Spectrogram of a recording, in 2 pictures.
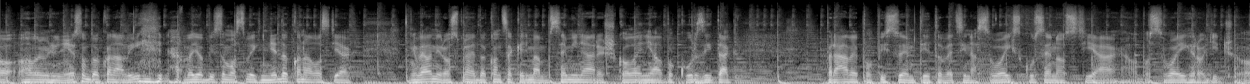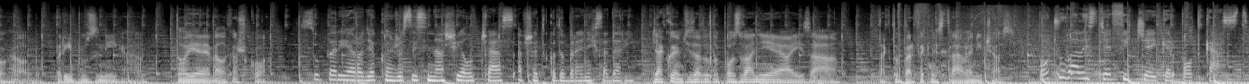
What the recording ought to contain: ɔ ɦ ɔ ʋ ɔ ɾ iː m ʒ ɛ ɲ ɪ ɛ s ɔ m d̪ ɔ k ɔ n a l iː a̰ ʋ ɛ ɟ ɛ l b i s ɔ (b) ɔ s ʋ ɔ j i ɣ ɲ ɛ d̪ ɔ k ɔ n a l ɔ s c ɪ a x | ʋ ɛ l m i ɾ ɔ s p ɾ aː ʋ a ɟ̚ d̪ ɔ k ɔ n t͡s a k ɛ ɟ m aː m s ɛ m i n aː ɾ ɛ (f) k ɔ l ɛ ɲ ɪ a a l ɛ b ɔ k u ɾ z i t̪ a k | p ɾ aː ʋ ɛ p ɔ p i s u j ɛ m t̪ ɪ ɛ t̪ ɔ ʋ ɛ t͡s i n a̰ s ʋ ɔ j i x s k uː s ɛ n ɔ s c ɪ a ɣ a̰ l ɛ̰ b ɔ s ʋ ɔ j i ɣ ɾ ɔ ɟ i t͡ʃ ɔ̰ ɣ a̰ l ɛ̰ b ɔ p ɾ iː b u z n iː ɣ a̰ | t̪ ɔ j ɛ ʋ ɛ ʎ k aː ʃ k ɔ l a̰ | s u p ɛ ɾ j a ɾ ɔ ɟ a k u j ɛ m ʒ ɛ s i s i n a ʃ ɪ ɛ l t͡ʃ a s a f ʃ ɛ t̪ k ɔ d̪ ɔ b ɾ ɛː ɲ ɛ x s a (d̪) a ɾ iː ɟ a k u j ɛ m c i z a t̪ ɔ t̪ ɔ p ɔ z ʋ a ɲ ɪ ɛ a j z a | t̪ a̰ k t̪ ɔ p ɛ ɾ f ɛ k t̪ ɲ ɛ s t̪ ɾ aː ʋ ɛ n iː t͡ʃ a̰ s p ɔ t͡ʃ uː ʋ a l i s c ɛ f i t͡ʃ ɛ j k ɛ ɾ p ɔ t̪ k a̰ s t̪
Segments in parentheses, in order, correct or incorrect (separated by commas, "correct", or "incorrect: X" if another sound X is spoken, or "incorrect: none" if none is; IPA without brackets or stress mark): incorrect: m, incorrect: ʃ, correct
